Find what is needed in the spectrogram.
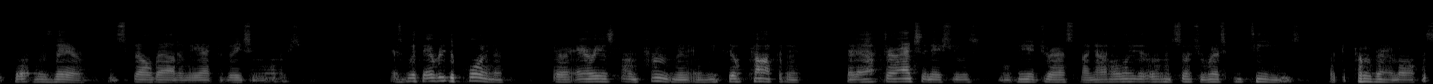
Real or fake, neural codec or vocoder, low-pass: fake; codec, 24 kHz, 1 kbps, SNAC; 7.2 kHz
